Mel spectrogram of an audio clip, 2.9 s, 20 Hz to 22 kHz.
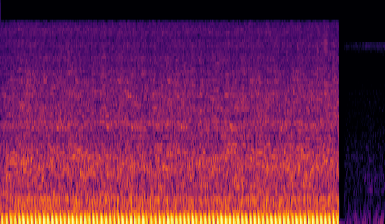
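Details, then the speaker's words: Boat with MerCruiser 4.3 after replacing fuel line and filter and fixing broken oil pressure safety switch tee: steady, even low thrum at idle with no misses or knocks, clean shutdown; running good. "Alright, on. Sounds like it's running good."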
